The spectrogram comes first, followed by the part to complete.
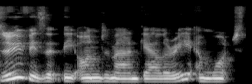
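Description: The woman's tone is dark and mellow. She speaks at a moderate pace with lively intonation. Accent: Australian. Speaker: conference MC. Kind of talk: event announcements. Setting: online conference.

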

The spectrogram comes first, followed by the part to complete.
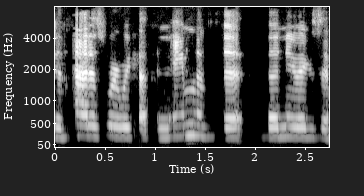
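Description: A woman speaks at a fairly quick pace in a fairly high, bright and sharp voice. Her intonation stays monotone and flat, with dry, echo-free sound over a quiet background. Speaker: museum director. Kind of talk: guided virtual tour. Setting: live video stream. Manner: halting. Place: hall. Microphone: phone near.

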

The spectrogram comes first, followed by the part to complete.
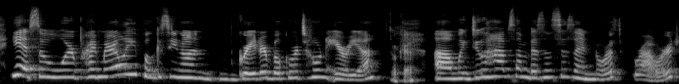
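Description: Raising and projecting her voice, a woman speaks at a moderate pace. Her tone is bright and sharp, her intonation lively. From Colorado. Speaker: small business owner. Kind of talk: interview.

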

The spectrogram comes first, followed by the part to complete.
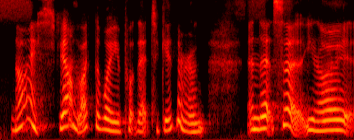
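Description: A woman with a New Zealand accent talks at a moderate pace. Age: 60s. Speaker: healer and teacher; teacher. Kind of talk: interview. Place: home room. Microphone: video call.

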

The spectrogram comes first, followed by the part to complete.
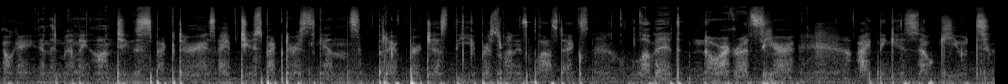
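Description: Whispering at a fairly slow pace, a woman speaks in a relaxed tone. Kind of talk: ASMR gaming video, casual talk to camera. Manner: whispered, relaxed, close-mic. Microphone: studio mic.

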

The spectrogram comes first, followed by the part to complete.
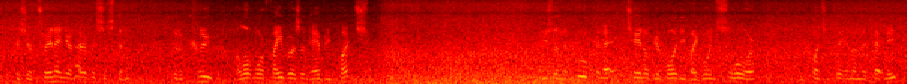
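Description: A man at a moderate pace, with long, frequent pauses, loud background noise, and a dry sound with no echo. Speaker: boxing trainer. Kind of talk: tutorial. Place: beach. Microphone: camera far.

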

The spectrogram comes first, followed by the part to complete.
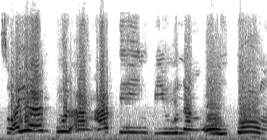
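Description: A woman speaks very slowly in a high voice with ordinary pitch variation over noticeable background noise. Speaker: vlogger. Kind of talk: casual vlog talk. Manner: halting. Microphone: phone microphone.

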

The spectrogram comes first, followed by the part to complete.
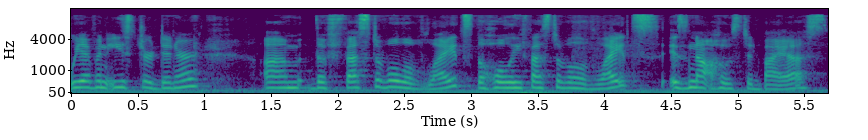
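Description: A woman's fairly quick, shaky voice, fairly high in pitch, with vocal fry and ordinary pitch variation. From US West Coast (Northern California). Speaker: city council member. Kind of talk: public meeting speech. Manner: shaky, emotional.

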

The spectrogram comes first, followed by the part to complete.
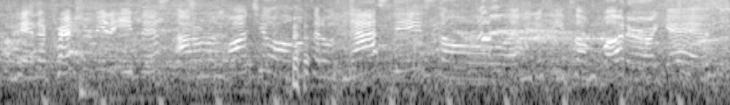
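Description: Loud music plays behind a woman talking at a fairly quick pace, in a dry sound with no echo. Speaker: vlogger. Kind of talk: casual vlog chat. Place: market. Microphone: phone near.

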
